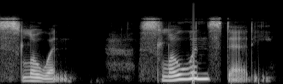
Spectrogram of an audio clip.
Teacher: instead of saying a perfect and, just make it an un. So now it's slowin'.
